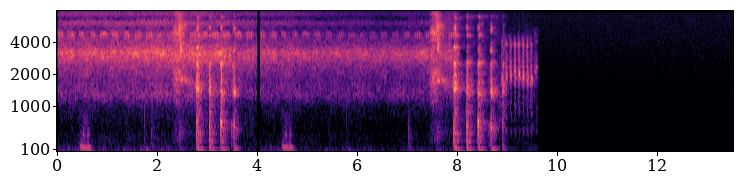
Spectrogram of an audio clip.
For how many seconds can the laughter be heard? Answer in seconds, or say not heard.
4 s.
